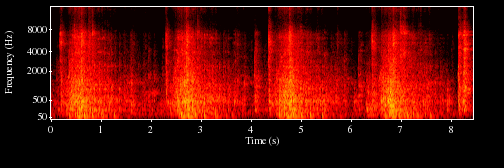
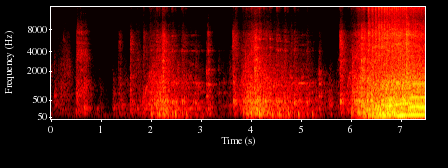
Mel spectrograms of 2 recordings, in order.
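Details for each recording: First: Toro lawn mower before tune-up, gas confirmed; four or five recoil pulls about two seconds apart, each a brief whirring crank that never fires, no-start; dirty, wet air filter found afterward, suspected to stop it breathing. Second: Toro walk-behind lawn mower after spring tune-up; small engine catches after a couple of pulls and settles into steady, even buzz with no misses, healthy, being run to check the drive.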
